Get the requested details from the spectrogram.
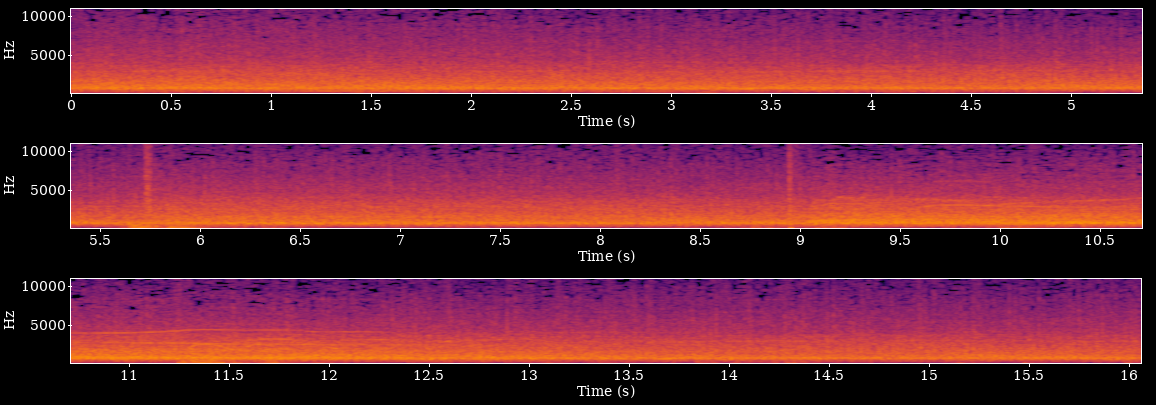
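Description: A large crowd cheers and roars steadily, as if in a big arena.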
